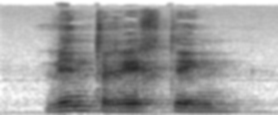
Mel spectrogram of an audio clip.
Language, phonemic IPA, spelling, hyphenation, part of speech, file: Dutch, /ˈʋɪntˌrɪx.tɪŋ/, windrichting, wind‧rich‧ting, noun, Nl-windrichting.ogg
- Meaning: 1. a wind direction, the direction from which the wind blows 2. a compass point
